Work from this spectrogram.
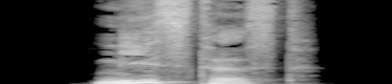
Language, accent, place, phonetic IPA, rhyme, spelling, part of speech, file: German, Germany, Berlin, [ˈniːstəst], -iːstəst, niestest, verb, De-niestest.ogg
- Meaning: inflection of niesen: 1. second-person singular preterite 2. second-person singular subjunctive II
